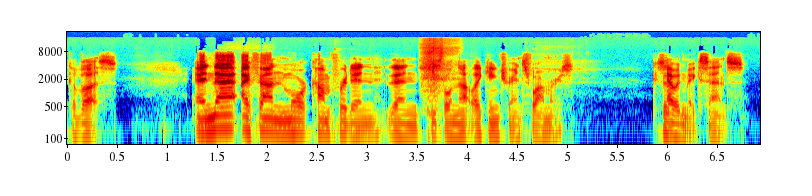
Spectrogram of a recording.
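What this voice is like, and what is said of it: Dry, strained voice. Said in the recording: “I feel like I'm losing my voice. ... It's getting a little dry and tight back there”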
